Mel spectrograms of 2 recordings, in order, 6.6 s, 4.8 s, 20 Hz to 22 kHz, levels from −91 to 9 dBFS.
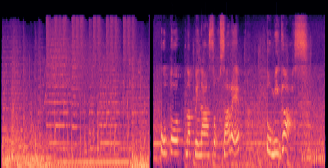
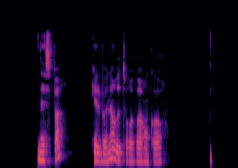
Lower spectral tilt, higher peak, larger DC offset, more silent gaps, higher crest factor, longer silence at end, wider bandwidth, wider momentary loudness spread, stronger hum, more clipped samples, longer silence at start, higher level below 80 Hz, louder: about the same, -5 dB/octave vs -4.5 dB/octave; first, 0 dBFS vs -16 dBFS; neither; second, 3.01-3.06 s vs 3.52-4.20 s; second, 12 dB vs 22 dB; second, 0.1 s vs 0.55 s; first, 16.5 kHz vs 11.5 kHz; second, 8 LU vs 12 LU; neither; neither; second, 0.05 s vs 0.75 s; first, -22 dBFS vs -76 dBFS; first, -13 LUFS vs -34 LUFS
